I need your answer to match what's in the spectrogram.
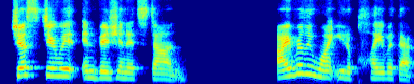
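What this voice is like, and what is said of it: Strong Brooklyn accent. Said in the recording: “My Brooklyn accent's getting stronger and stronger by the minute.”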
